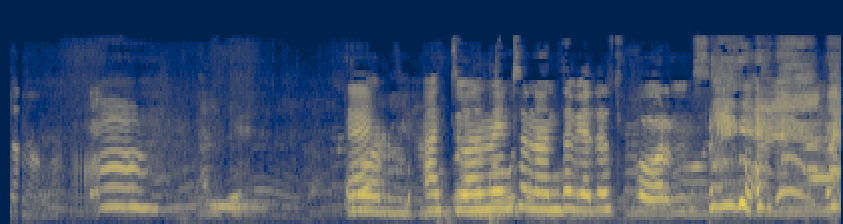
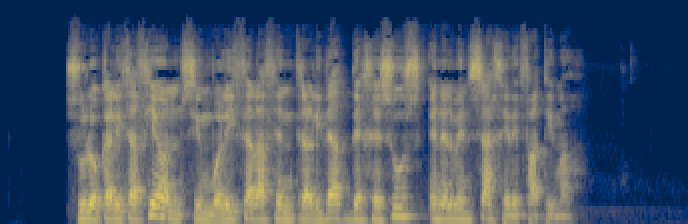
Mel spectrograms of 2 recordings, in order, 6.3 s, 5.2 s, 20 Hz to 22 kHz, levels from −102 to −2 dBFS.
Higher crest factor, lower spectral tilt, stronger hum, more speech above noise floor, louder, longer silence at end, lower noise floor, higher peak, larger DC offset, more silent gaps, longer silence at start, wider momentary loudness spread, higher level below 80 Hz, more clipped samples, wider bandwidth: about the same, 18 dB vs 16 dB; about the same, -3.5 dB/octave vs -2.5 dB/octave; neither; second, 34 dB vs 53 dB; about the same, -25 LUFS vs -23 LUFS; second, 0 s vs 0.85 s; second, -58 dBFS vs -77 dBFS; about the same, -8 dBFS vs -8 dBFS; neither; neither; second, 0.1 s vs 0.5 s; first, 15 LU vs 8 LU; second, -76 dBFS vs -64 dBFS; neither; second, 11.5 kHz vs 14.5 kHz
